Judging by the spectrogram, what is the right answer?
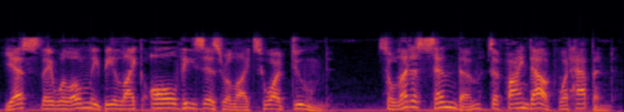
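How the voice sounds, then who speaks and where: An actor playing a grim royal officer in a dramatised audio Bible, speaking earnestly and emphatically. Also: male voice, mid-range voice, animated, moderate pace, husky. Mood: grim urging. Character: cautious, grim royal officer advising his king. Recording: dull, muffled audio over music.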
